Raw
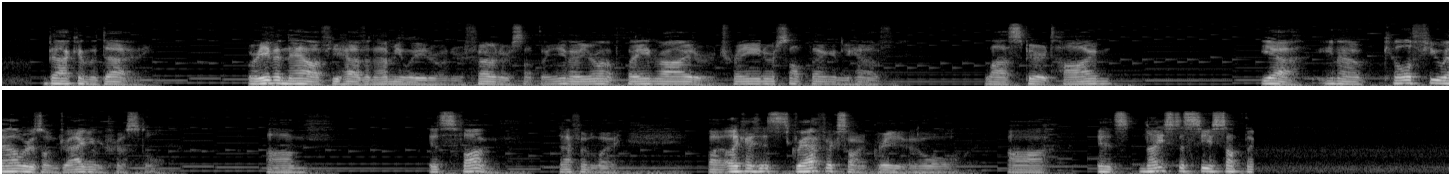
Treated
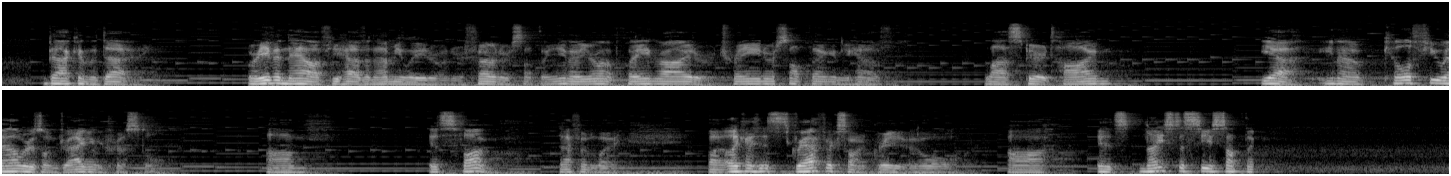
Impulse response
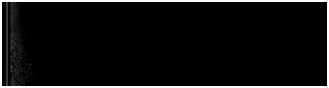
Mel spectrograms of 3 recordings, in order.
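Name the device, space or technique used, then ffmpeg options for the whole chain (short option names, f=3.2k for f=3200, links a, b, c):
compressed reverb return: -filter_complex "[0:a]asplit=2[a][b];[1:a]atrim=start_sample=2205[c];[b][c]afir=irnorm=-1:irlink=0,acompressor=threshold=-36dB:ratio=6,volume=-3.5dB[d];[a][d]amix=inputs=2:normalize=0"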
